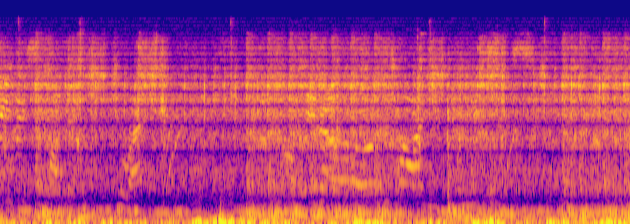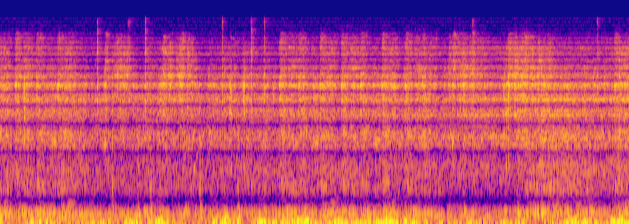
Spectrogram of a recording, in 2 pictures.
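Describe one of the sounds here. An energy gun fires with crackling electric blasts.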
